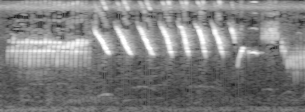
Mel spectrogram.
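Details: Canary in full song, used as a master recording for tutoring young canaries: a fast buzzy trill around the start, then a series of about eight sharp descending whistled sweeps, ending in rolling notes.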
